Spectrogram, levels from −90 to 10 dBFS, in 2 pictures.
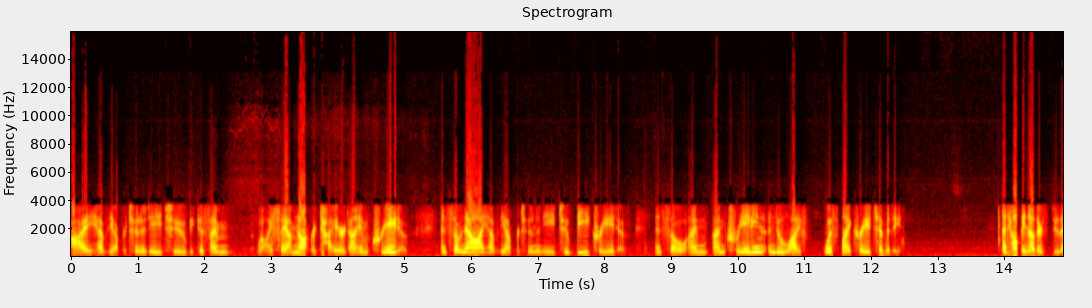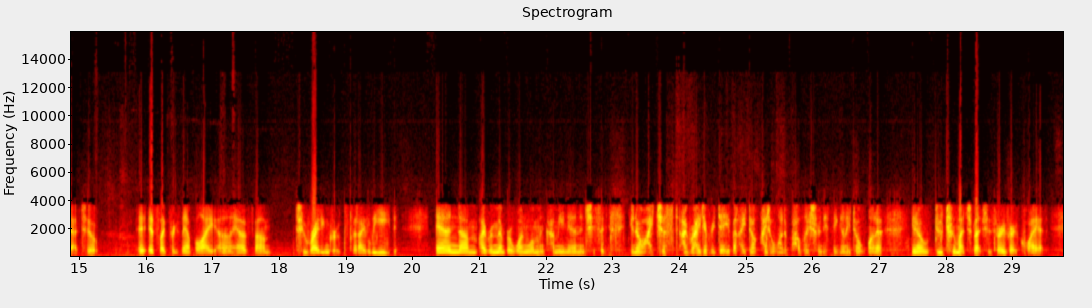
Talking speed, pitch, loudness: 205 wpm, 155 Hz, -16 LUFS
